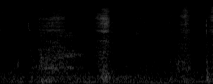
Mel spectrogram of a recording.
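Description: Faint pencil strokes scratching on a sheet of paper: a few short strokes of sketching.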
